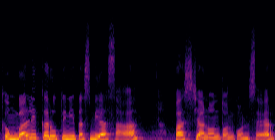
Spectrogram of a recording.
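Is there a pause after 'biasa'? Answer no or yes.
yes. There is a pause after 'biasa'. The post-concert feeling is the subject of the sentence. The speaker calls it right. "itu adalah kalimat yang lebih uh, logis jika seperti itu"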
